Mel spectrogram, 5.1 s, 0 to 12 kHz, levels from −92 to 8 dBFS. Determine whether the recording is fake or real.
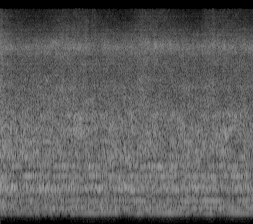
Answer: fake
